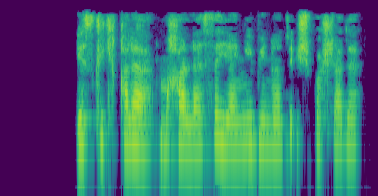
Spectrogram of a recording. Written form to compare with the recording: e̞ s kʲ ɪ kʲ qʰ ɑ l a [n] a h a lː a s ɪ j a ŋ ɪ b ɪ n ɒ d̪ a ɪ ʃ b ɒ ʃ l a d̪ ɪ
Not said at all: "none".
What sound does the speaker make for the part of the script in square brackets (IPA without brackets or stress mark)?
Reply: m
